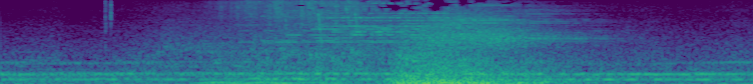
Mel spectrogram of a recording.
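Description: A sparkling magical burst whooshes loudly and fades.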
